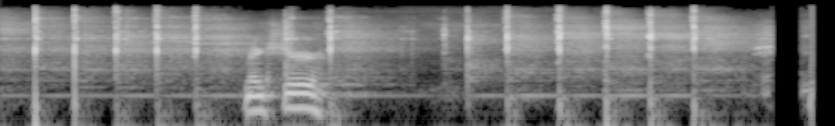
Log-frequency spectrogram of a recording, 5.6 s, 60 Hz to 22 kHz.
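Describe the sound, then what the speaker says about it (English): Bolts on a 1979 Ford Cummins truck build are tapped with a hammer: a dozen or so sharp, evenly spaced metallic strikes, close and clear, broken once by a short bit of speech. "Now what I like to do is just tap them with a hammer."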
